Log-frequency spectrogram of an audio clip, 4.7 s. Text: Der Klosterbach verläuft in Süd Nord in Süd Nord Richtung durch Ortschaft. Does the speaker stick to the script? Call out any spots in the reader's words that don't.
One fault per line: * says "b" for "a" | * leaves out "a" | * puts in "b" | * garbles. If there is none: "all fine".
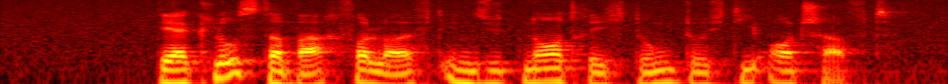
* leaves out "in Süd Nord"
* puts in "die"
